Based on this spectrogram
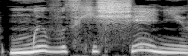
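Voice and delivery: high, drawn-out wailing howl; howling cat. A narrator's reading. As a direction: stretch the vowels into a slow cat's yowl. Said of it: "завывал кот". (протяжное кошачье завывание)

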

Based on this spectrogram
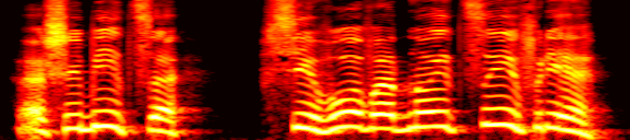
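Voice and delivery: very high, amazed outcry; excited exclamation. A narrator's reading. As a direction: exclaim at an incredible near miss, pitch held high. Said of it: "воскликнул О'Лири". (изумлённый возглас высоким голосом)

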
